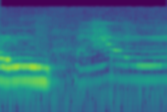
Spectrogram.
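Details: Pet cat vocalising: a bright, sustained meow followed by a fainter, long-held second meow that rises a little midway and then stays flat, heard against near silence.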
